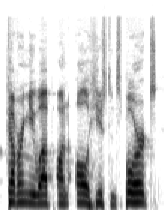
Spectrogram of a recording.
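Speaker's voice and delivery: ordinary talk, nothing marked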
